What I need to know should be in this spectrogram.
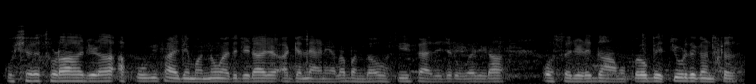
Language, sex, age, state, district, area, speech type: Dogri, male, 18-30, Jammu and Kashmir, Samba, rural, spontaneous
